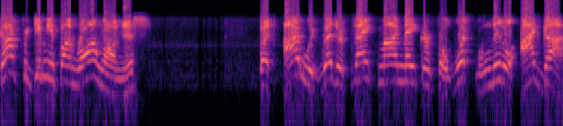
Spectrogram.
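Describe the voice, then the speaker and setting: A man speaks in a raised, projected voice with an extremely high pitch, lively intonation and very even loudness, at a fairly slow pace broken by long, frequent pauses. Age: 60s. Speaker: vlogger. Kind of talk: casual monologue. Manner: halting; impassioned.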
